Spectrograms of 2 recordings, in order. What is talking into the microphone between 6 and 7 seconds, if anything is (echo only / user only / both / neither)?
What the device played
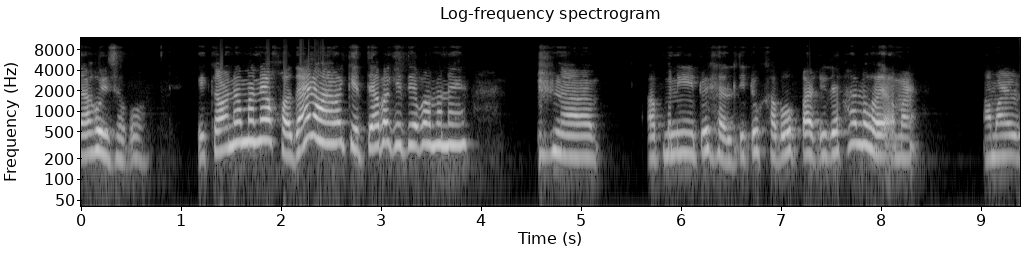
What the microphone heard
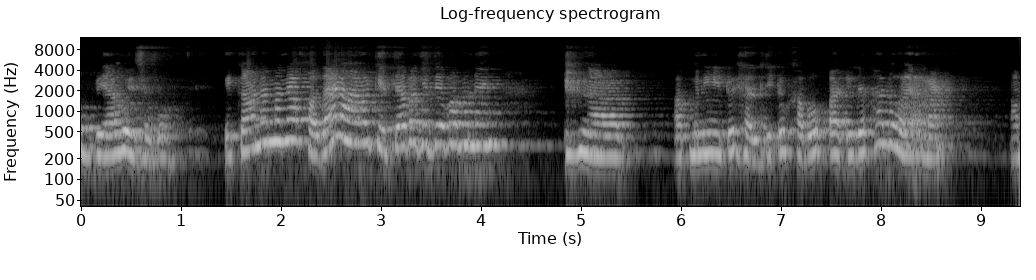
echo only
